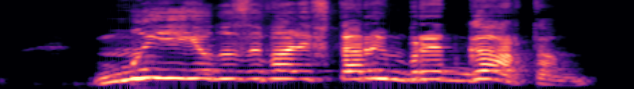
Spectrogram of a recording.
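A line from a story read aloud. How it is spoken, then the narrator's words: Exclaiming. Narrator (Russian): воскликнул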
